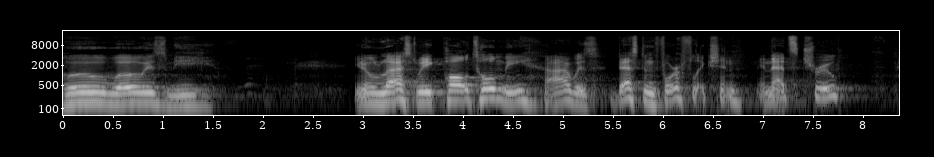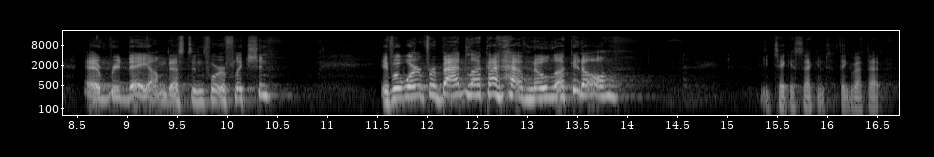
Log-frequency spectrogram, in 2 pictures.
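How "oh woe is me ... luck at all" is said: terrible cartoon donkey voice. Relating to the Winnie-the-Pooh characters, doing a terrible Eeyore voice. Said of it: "I know it's a terrible Eeyore voice".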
